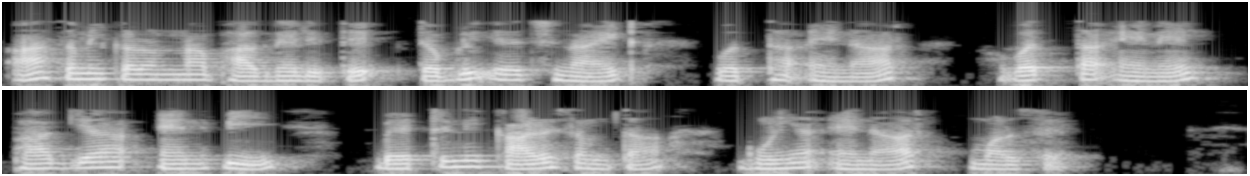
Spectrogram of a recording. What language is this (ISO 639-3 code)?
guj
